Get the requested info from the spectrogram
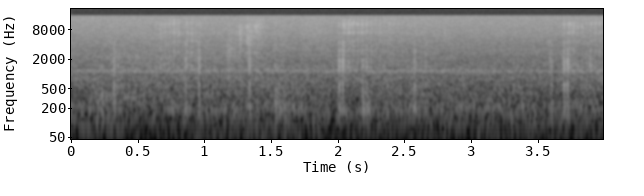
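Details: A little cat purring as it kneads with its paws. A quiet, continuous low rumble is heard with small rustling clicks near the second and fourth seconds.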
